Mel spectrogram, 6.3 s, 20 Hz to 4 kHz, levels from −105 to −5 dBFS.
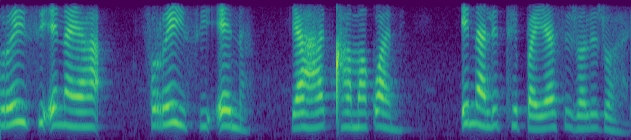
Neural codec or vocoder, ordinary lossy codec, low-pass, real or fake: none; none; 3.6 kHz; real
